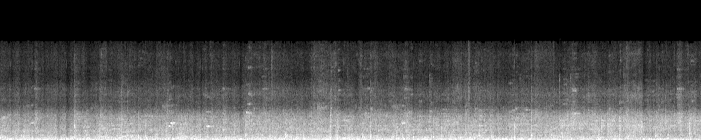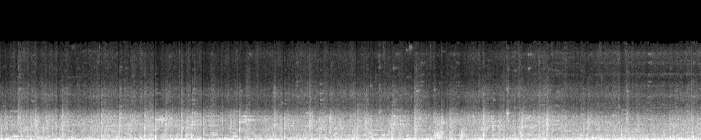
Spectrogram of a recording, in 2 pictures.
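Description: Indian Railways passenger coaches rolling past close by, their wheels running over the rails with a steady rumble and rapid clicking.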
